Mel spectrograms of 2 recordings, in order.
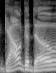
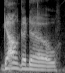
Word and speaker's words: Gal Gadot: Is it Gal Gadot?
